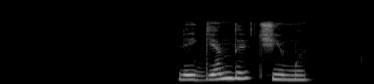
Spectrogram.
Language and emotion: Russian, neutral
